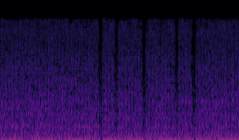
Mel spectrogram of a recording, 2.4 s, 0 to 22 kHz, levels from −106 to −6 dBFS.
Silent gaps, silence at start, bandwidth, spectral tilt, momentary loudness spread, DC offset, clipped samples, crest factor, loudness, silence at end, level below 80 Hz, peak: none; 0 s; 13 kHz; -3.5 dB/octave; 1 LU; under 0.1%; under 0.1%; 12 dB; -70 LUFS; 0 s; -72 dBFS; -56 dBFS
